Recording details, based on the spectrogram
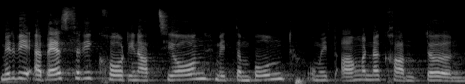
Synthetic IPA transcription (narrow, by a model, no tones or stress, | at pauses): mɪɾbiʔəbɛsəɾikʰoːɾdinɑt͡sjoːnmɪt̚d̥ɛmbʊndʊ̰mɪtɑŋənəkʰɑntøːn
